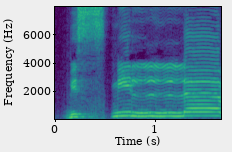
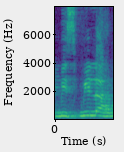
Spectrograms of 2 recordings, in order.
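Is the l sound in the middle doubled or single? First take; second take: doubled; single. First: The l sound is held long and doubled. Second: The l sound is short and single. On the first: The speaker calls it right. "Bismillah mesti ada sabdu pada lafzul jalalah millah" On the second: The speaker calls it wrong. "tak ada bismillah, milah"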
